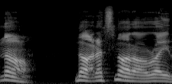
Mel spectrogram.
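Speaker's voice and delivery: put-on heavy, slow, drawn-out Eastern European accent. Retelling the reply of a man the speaker bumped into, thick Eastern European accent. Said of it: "in this, like, thick Eastern European accent".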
